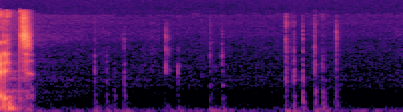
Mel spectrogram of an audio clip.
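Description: Faint computer keyboard keystrokes: a few scattered clicks, with a small cluster about one and a half seconds in.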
